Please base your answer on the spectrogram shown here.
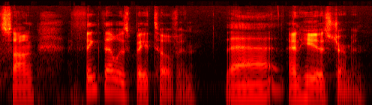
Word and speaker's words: Beethoven: you are both correct it is Beethoven extra points for gritty for pronouncing it the corrected German way so Beethoven was promptly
